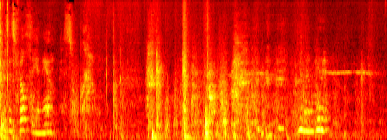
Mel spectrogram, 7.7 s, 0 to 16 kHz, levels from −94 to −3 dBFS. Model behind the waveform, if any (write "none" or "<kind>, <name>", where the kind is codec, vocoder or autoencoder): vocoder, BigVGAN v2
